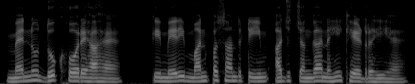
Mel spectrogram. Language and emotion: Punjabi, sad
